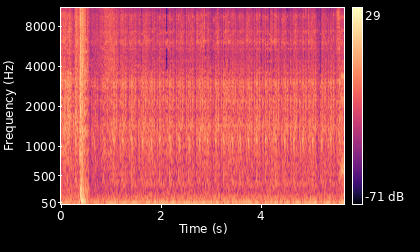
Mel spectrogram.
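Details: Ford F350 6.0L Powerstroke diesel, cold start at -22 °C with weak batteries, before injector replacement; hard to start, low uneven rumble surging and sagging, dies when pedal released: rough idle from worn injectors, fixed by Ford reman injectors.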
